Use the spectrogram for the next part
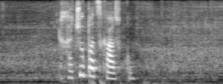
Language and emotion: Russian, neutral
